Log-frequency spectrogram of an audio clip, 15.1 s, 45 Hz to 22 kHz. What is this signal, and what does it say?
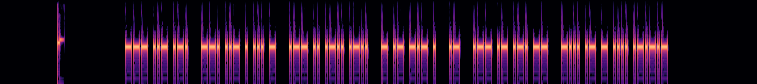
Morse code, heard as a keyed tone, about 30 wpm, 700 Hz. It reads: OUR GUEST WILL TAKE A WARM BATH.
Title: Sentences from Top 1600 Words 30wpm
